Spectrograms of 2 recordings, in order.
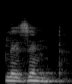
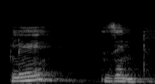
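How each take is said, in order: First: Said in the usual way. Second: प्लेजेंट stretched out syllable by syllable; प्लेजेंट said slowly and clearly; slow careful pronunciation. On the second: Shown as a demonstration. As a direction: spell out प्लेजेंट slowly for students.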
